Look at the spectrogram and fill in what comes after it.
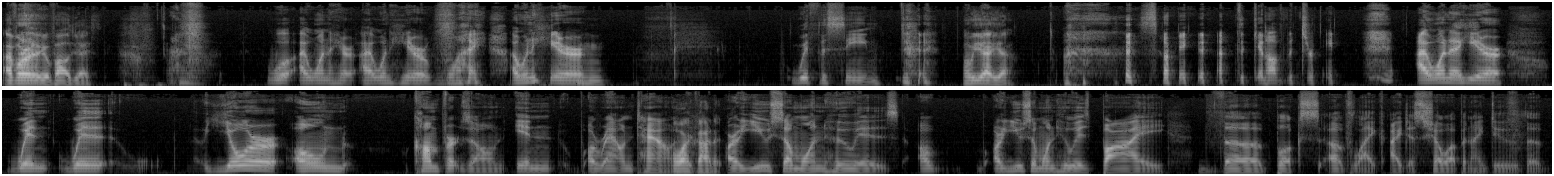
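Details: Adult male with stuttering that began after an injury and has improved a lot since; this clip has part-word and whole-word repetitions.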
